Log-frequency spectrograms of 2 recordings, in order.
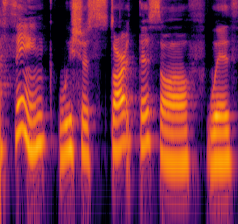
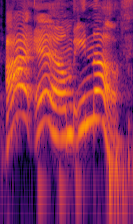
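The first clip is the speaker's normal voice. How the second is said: higher, slower, declaring it; emphatic repeat; 8 semitones higher, slower than usual. Shown as a demonstration. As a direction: say it like you mean it. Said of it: "I'ma say it again".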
